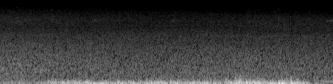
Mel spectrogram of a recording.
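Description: Steady outdoor wind rushes and buffets the microphone with low rumbling gusts and a soft rustle, continuous and fairly loud, with no voices.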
